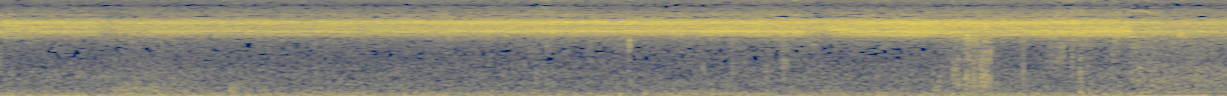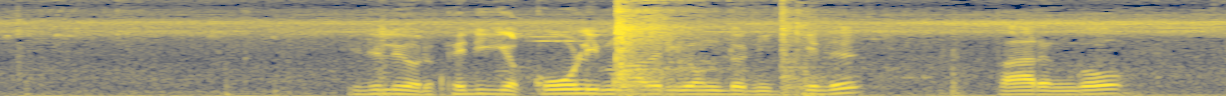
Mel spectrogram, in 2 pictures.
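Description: Steady high-pitched insect chorus running throughout. From about eight seconds in, a man's voice speaks loudly over it in short bursts.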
